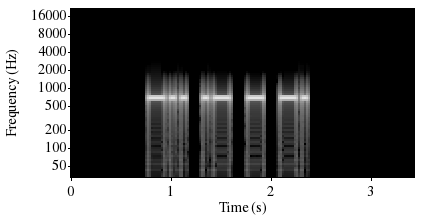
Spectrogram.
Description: Morse code, heard as a keyed tone, about 22 wpm, 700 Hz. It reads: DATN
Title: All Cut Numbers - 4-Digit 22wpm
